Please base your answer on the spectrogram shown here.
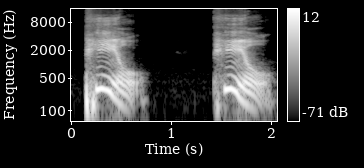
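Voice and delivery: peel with pressed lips and a puff of air after the p; aspirated p. Shown as a demonstration. Teacher modelling the aspirated p. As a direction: squeeze the lips, then release peel with breath. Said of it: "al mismo tiempo que saco la P".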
